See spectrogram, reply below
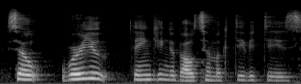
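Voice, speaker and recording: A woman's voice: medium pitch, moderate pace, dark tone. A woman from Serbia, an activist in the audience giving an earnest, emphatic comment and question.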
